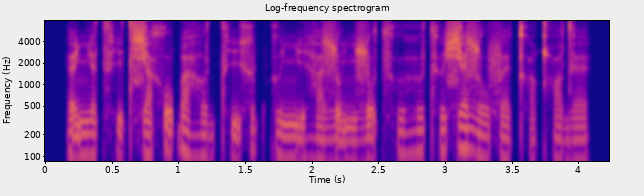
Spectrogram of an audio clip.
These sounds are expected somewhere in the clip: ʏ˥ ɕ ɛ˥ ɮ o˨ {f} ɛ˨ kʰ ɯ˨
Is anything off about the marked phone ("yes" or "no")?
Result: no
